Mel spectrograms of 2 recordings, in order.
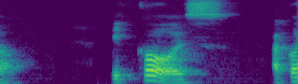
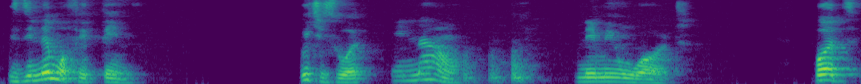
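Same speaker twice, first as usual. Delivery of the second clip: usual speaking voice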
